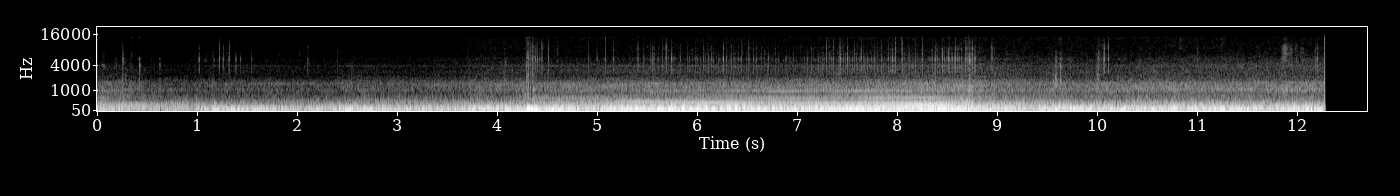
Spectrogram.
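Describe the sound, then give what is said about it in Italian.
An Alfa Romeo 2005 petrol V6 engine with 24 valves accelerates hard, its growl rising in pitch through several gears as the car pulls away, loud with a steady low rumble underneath and no talking. “Ecco, avete ascoltato l'accelerazione del motore Alfa Romeo 2005, 6 cilindri a V, 24 brucia, valvole.”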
